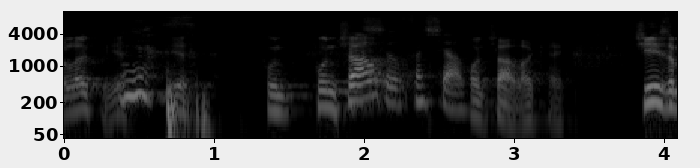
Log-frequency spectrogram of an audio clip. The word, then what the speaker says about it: Funchal: So, Funchal.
